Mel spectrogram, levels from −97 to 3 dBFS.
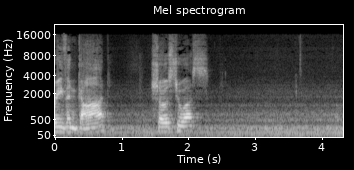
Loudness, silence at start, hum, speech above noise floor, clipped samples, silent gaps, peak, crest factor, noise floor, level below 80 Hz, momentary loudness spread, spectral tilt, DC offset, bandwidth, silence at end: -15 LUFS; 0 s; none; 22 dB; under 0.1%; none; -2 dBFS; 16 dB; -36 dBFS; -44 dBFS; 25 LU; -4 dB/octave; under 0.1%; 16.5 kHz; 0 s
